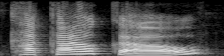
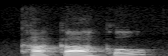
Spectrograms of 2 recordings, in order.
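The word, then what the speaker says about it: Kakaʻako: photos from Hawaii to start out this is Kakaako have I said it right I always say that wrong it's really hard to say Kakaako Kakaako thank you there was a farmers market in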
